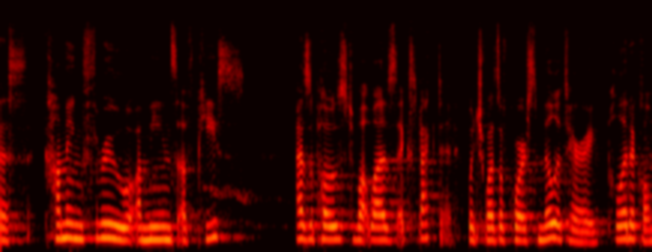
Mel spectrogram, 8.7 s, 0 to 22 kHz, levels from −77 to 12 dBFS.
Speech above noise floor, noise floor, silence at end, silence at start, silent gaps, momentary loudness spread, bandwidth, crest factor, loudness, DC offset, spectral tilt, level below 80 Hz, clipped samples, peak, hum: 38 dB; -70 dBFS; 0 s; 0 s; none; 13 LU; 15.5 kHz; 18 dB; -32 LUFS; under 0.1%; -5 dB/octave; -86 dBFS; under 0.1%; -16 dBFS; none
